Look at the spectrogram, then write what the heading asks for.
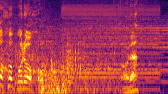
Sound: phone vibrating

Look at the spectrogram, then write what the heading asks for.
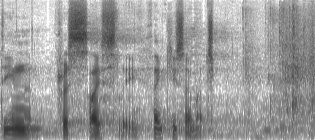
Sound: applause

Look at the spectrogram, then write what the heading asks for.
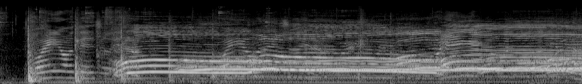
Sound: group exclaiming

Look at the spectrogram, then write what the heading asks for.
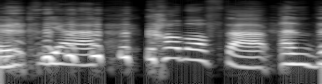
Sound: Giovanna laughs

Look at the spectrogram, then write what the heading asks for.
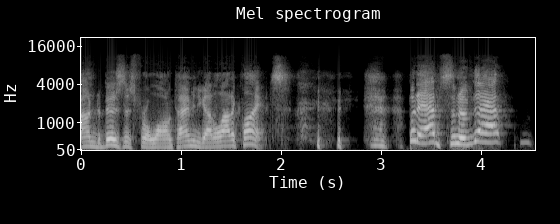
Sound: laughs

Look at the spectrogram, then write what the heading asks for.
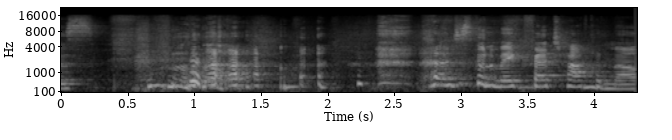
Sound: group laughing

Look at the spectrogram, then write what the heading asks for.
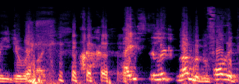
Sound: laughs

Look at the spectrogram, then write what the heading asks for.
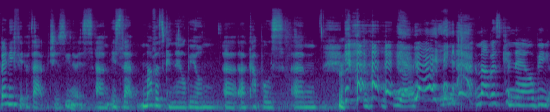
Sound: laughs

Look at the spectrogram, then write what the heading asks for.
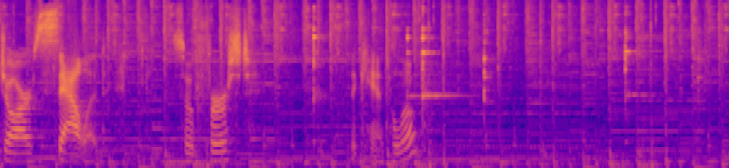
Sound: glass clinking

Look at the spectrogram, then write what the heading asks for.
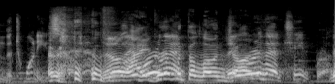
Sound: laughs

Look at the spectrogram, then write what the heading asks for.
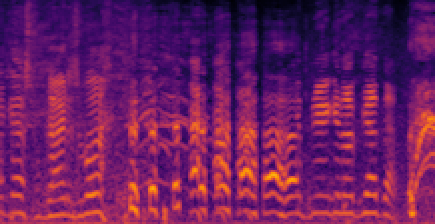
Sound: laughs

